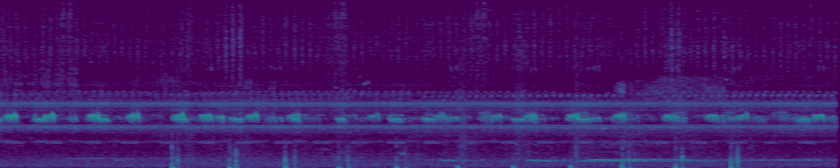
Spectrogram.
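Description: Footsteps tread steadily on pavement.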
